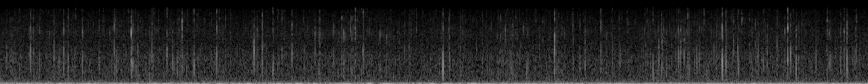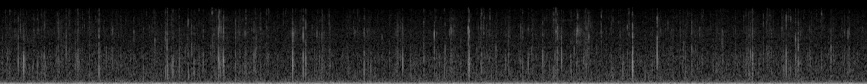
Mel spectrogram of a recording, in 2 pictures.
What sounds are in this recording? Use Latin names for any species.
forest ambience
